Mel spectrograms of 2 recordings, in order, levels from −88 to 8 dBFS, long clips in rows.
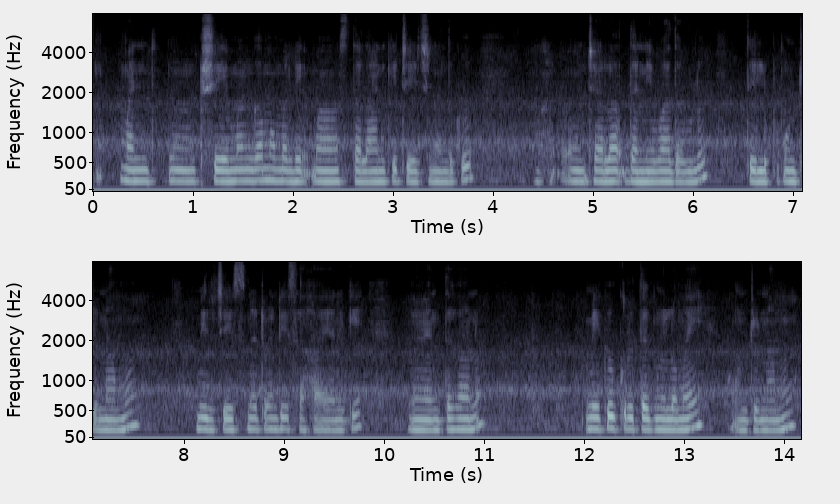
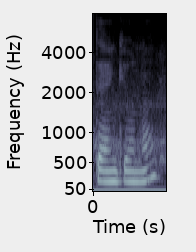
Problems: constant background noise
